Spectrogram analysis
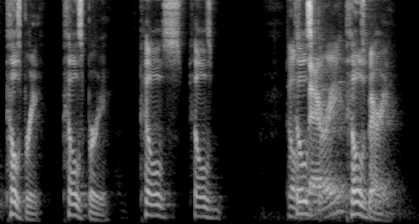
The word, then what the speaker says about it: Pillsbury: Pillsbury pills pills pill pillsberry because you say b r y is pronounced Berry so it's like pillsberry yes it does if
